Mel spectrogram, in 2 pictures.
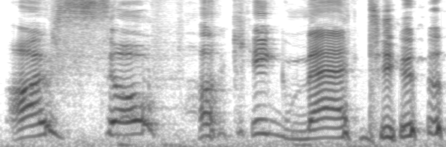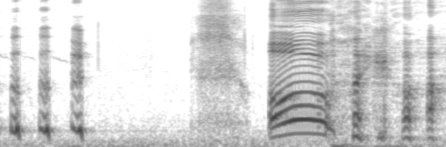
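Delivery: high, drawn-out moans breaking into laughter; so mad it turns into helpless laughing; laughing fury. Real, not acted. Streamer so mad at the puzzle, laughing fury.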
